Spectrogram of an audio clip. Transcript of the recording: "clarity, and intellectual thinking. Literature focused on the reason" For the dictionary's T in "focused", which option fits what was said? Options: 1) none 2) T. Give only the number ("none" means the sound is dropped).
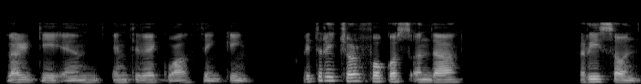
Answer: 1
